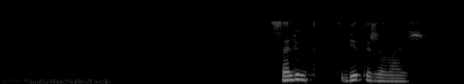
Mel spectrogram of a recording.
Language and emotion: Russian, positive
